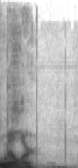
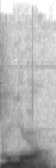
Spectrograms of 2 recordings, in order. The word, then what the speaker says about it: Millar: His name's Miller. No, it's Millar. It's pronounced Millar.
